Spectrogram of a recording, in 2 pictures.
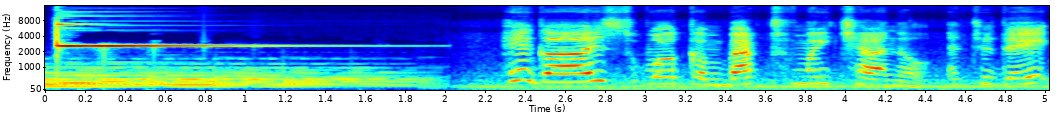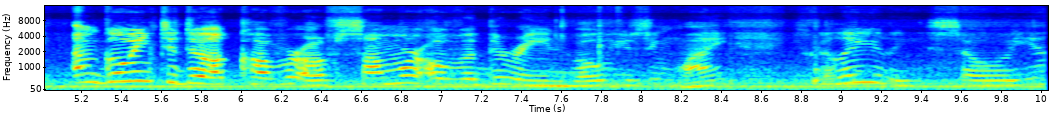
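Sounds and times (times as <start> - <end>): bright chime ding: 0.0 - 2.0
synthesizer pad chords: 0.0 - 2.0.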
